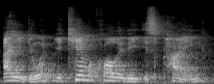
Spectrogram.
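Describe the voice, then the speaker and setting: A young man hosting a comedy video, sliding between a loud, high-pitched mock British accent and a low, casual drawl. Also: expressive, fast, reverberant. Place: bedroom studio, indoors.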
